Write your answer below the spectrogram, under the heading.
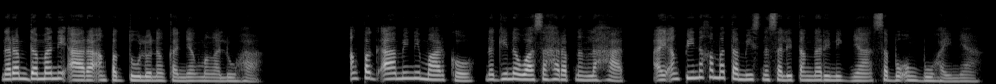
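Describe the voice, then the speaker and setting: A woman's voice: medium pitch, lively intonation, brisk, no room sound. Woman narrating a dramatic story, dry sound.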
